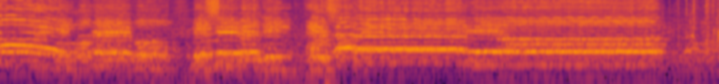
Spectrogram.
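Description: Choir singing polyphony a cappella, several voices holding notes in harmony. Two brief breaks between phrases come early, then a long held closing chord steps down partway through and stops at the very end.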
